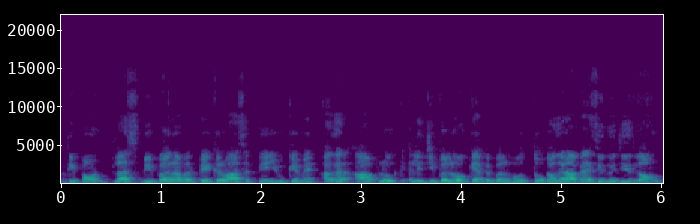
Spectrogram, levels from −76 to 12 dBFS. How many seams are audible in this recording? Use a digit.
1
